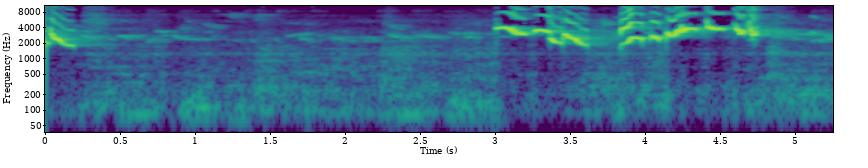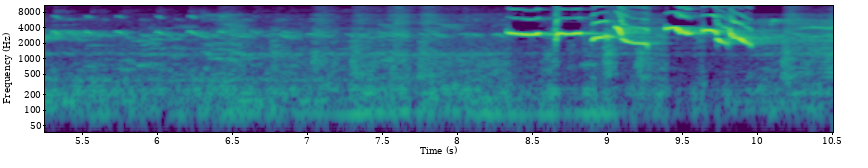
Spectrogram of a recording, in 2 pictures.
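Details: Oriental magpie-robin lure song used to get quiet birds singing: faint twittering and low background noise, then two strong bursts of slurred whistles and crisp chips about five seconds apart.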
